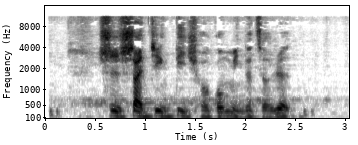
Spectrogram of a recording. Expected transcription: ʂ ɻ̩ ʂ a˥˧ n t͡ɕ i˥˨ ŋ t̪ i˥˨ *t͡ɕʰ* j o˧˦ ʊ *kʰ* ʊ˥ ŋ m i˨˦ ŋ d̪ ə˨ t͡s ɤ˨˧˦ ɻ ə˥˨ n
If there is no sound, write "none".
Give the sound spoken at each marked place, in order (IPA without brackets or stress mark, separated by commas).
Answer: t͡ɕʰ, k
